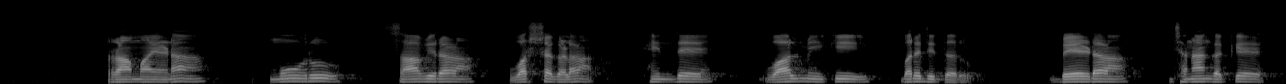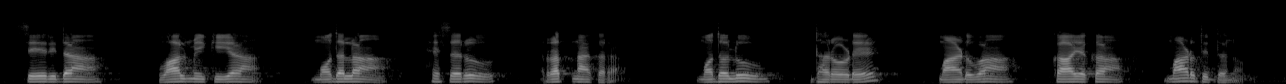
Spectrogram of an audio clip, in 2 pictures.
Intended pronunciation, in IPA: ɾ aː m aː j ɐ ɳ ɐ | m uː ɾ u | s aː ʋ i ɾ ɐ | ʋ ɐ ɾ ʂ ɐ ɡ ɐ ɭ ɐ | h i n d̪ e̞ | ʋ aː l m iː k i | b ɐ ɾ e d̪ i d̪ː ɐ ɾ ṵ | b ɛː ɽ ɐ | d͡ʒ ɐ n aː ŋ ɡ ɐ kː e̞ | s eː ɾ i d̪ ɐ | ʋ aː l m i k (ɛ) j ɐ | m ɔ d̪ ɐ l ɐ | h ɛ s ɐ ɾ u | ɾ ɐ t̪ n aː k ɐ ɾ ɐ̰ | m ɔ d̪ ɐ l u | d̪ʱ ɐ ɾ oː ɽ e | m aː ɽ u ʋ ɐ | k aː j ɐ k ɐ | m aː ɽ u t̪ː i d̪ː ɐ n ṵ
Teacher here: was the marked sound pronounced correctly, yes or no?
no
